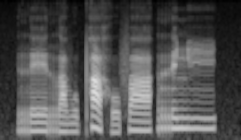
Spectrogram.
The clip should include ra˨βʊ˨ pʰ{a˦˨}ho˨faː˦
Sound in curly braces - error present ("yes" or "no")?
no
